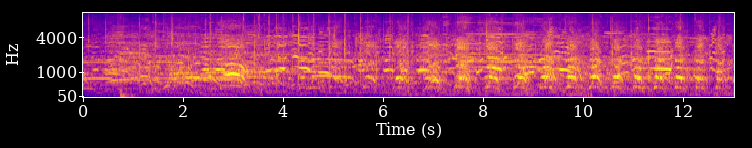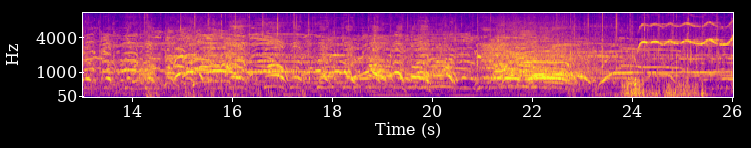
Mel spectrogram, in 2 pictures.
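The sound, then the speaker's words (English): A loud, dense crowd at a pool cheers and shouts nonstop for about twenty-five seconds during a swimmer's 50 freestyle at a CIF Southern Section all-abilities swim meet, many overlapping voices yelling and whooping with excited rises and swells, building toward the end. “I want you to listen to the crowd and just watch the perseverance it takes.”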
